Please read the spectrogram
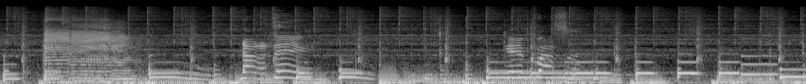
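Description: Jazz band recording with a guitar lead playing quick lines and bent notes over drum kit and bass.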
